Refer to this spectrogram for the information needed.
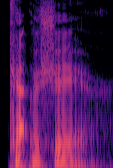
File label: "kasher", Hebrew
